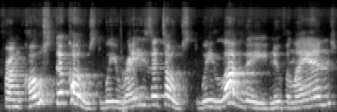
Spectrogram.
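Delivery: slow ceremonial recital, line by line; host leading the Screecher's Creed for guests, slow and solemn. Shown as a demonstration. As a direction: lead the toast like an oath. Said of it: "I'm gonna say it, and you're gonna repeat after me".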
